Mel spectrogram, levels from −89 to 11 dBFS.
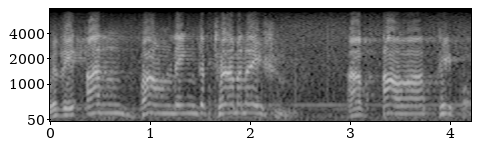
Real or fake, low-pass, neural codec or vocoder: real; 7.2 kHz; none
